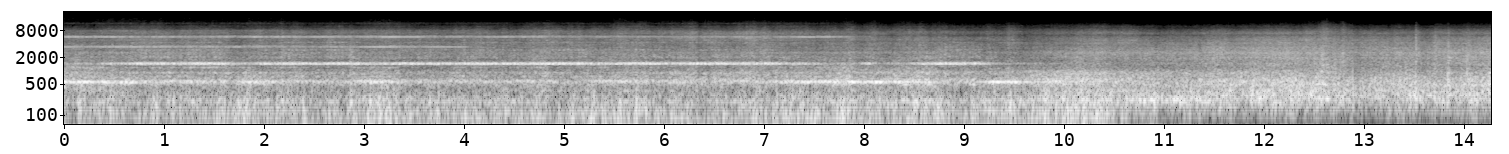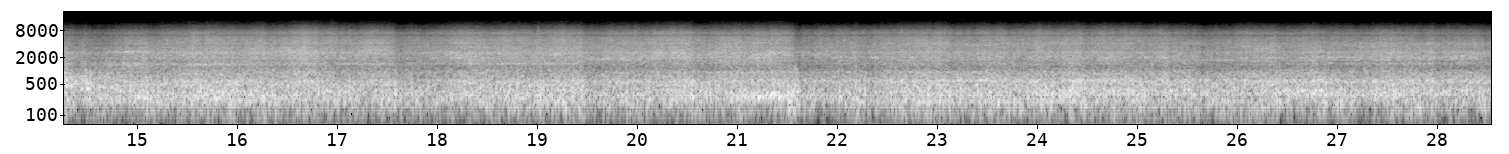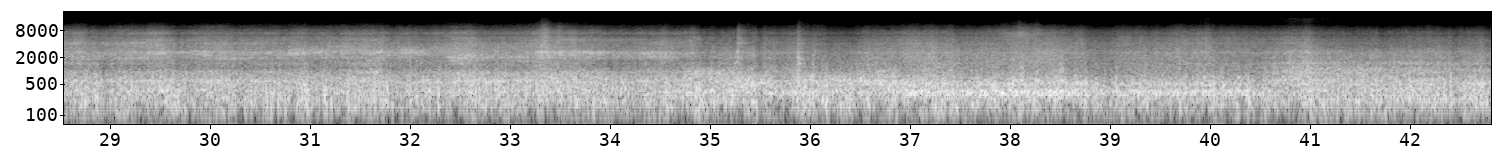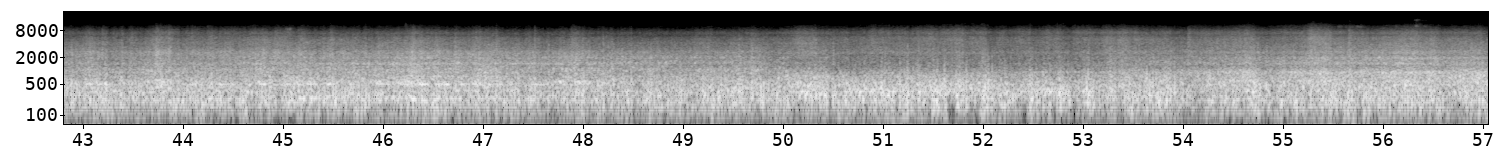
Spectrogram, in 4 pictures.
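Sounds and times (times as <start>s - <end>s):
train wheels squealing: 0.0s - 10.5s
train rolling rumble: 0.0s - 57.0s.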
